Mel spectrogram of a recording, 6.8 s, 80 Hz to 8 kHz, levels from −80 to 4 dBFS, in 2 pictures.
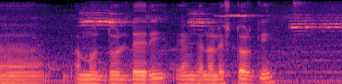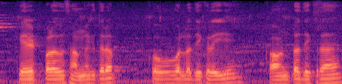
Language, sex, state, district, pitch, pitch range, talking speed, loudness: Hindi, male, Chhattisgarh, Balrampur, 105 Hz, 100-120 Hz, 200 wpm, -20 LUFS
